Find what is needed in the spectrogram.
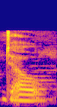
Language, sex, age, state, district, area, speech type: Dogri, female, 30-45, Jammu and Kashmir, Udhampur, rural, read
